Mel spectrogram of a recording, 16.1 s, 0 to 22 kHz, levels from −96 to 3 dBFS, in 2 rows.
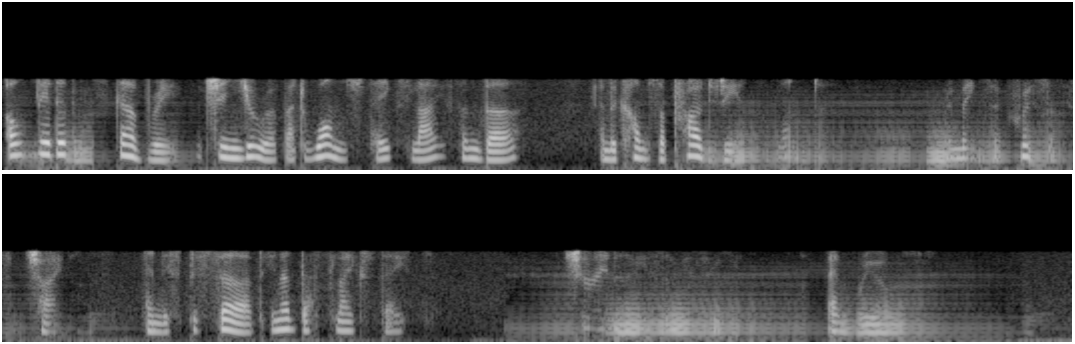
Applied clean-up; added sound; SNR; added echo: neural separator model SepFormer WHAM!.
